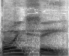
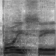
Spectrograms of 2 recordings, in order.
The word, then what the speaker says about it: Boise: at the airport in boisey also if you're wondering why I'm pronouncing it boisey instead of Boise that's how the locals told me to say it so if they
